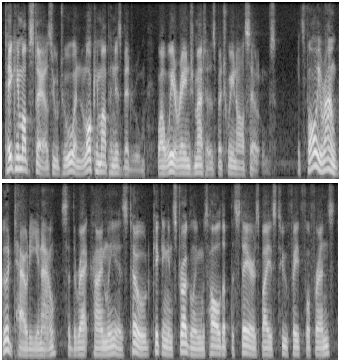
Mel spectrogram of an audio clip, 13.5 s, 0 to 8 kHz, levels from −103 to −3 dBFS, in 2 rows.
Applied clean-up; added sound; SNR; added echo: none; none; none; none.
